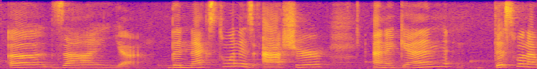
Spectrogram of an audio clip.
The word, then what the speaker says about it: Asher: And it's pronounced Asher. Really straightforward. Again, the way the name is spelled is how it should be pronounced, and so I don't see too much confusion with that name.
